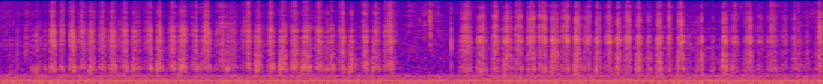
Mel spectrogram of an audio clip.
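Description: Metal scratcher tool scraping the coating off a scratch-off lottery ticket in quick, repeated strokes, with a short pause about five seconds in.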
